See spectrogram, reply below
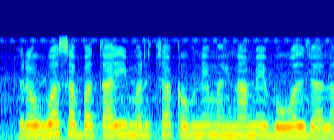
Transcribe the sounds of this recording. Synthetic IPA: ɾəːasəbːət̪aːiməɾt͡ʃakɐwneməɦɪnamẽboːəld͡ʒaːlaː

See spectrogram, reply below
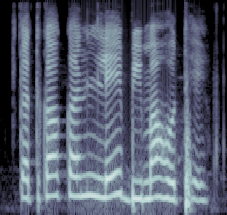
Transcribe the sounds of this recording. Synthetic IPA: kət̪kakənleːbiːmaɦoːt̪eː

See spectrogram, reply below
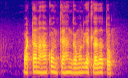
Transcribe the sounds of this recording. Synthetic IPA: ʋaʈːanaɦãkoɳt̪eɦãɡəmənɡʱet̪lad͡zat̪o

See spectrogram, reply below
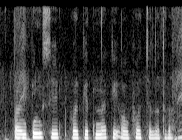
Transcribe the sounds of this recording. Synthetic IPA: pãŋkiŋɡseʈpəɾket̪nakeʔɔpʰət͡ʃələt̪ba

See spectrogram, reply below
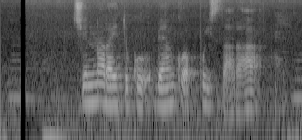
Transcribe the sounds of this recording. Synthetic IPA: t͡ʃinːɐɾɐjt̪ukubjaːŋkuɐpːuist̪a̰ːɾaː

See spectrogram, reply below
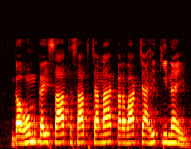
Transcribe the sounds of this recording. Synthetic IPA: ɡəɦumkəjsat̪ʰsat̪ʰt͡ʃanakəɾbak̚t͡ʃaɦikinəj

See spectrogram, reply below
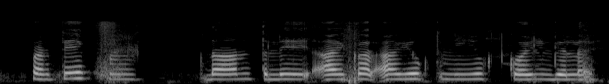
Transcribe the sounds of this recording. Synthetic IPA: pɾɾt̪jeːk̚pɾ | d̪aːnt̪leaːjkəɾaːjukt̪nijukt̪koɪlɡelɛ

